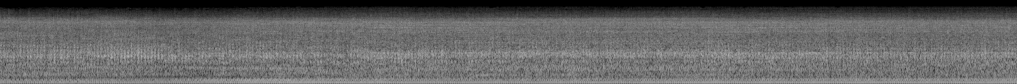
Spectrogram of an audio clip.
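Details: Nissan 240SX KA24DE at a steady idle with a light, fast rattling tick about three or four a second over the engine note; the owner suspects the timing chain, unconfirmed.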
